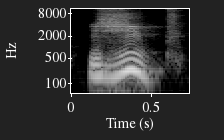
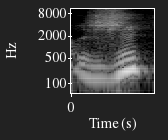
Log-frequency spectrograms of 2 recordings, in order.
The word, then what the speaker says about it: Jeep: Si je dis Jeep, généralement, les Haïtiens, pour Jeep, dans ce cas-là, ils vont prononcer plus un D-J-I-P.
